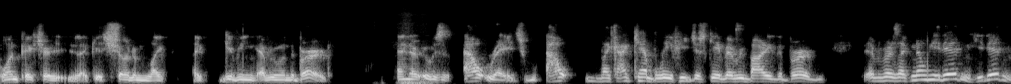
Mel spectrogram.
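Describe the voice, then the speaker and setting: In a New Jersey accent, a man speaks fairly quickly in an animated tone, his fairly high pitch making very wide swings while his loudness stays very even. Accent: New Jersey American. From New Jersey, US; born in Portugal. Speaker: life coach and keynote speaker. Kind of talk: podcast interview. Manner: fast.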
